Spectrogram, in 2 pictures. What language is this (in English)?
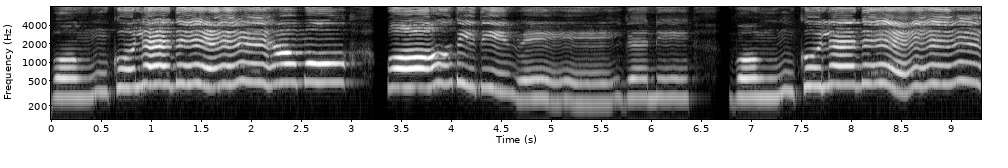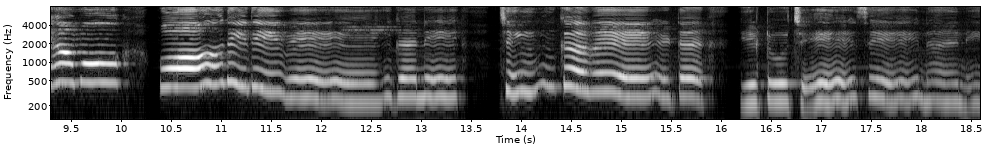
Telugu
